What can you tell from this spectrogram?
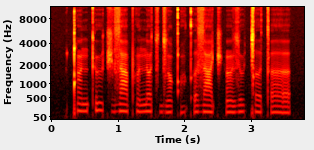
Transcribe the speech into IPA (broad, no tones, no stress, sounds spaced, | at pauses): ǃ œ̃ n tʼ ʉ t͡ʃ ə̤ z a pʰ ə̃ n œ t͡s d͡z õ qʼ o̤ kʼ ə z a t͡ʃʼ œ̃ z ʉ ǀ ə tʼ ɜ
